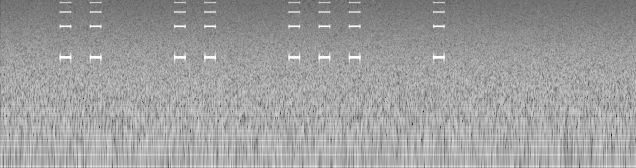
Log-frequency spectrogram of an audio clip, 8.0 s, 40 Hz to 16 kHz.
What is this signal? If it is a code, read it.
Beep code, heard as beeps from a small speaker, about 2050 Hz. 2-2-3-1. In Phoenix BIOS tables: unexpected interrupt.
